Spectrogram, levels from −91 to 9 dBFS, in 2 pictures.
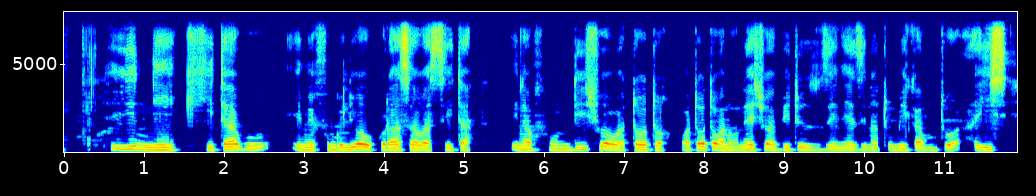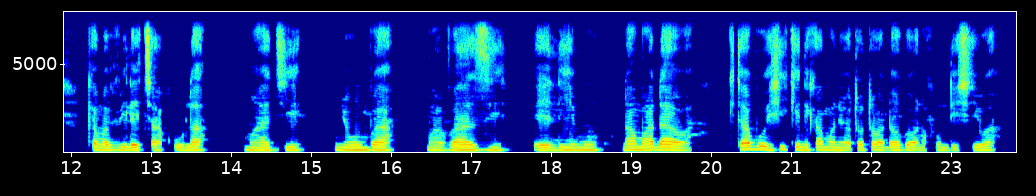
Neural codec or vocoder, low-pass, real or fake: none; 7.2 kHz; real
